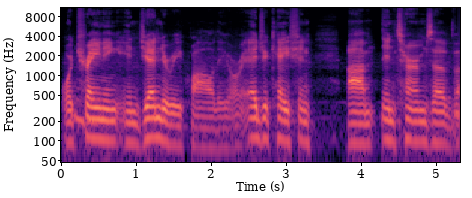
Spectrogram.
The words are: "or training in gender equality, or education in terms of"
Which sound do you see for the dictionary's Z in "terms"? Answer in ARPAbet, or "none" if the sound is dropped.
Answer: Z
